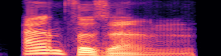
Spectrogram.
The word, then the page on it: anthozoan: British English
